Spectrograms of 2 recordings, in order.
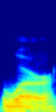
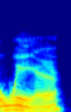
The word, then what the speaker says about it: were: Y la pronunciación es were like were. Como si hiciera la boca hacia abajo. Were, no where.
